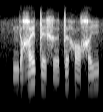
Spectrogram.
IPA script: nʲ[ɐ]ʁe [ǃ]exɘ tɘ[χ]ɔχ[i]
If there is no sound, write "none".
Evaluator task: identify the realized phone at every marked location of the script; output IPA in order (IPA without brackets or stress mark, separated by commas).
ɐ, t, h, i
